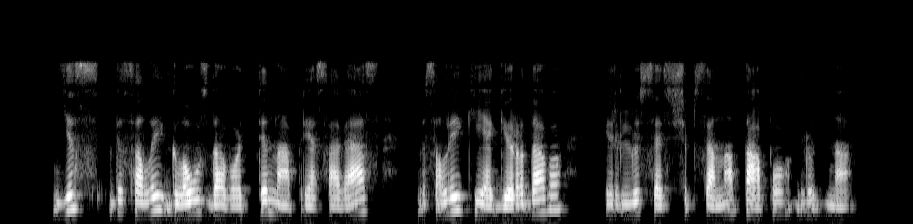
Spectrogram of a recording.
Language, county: Lithuanian, Šiauliai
